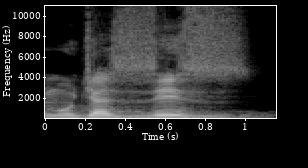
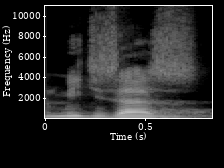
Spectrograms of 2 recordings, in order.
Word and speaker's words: Mujazziz: Jadi beliau menunjuk Alqamah bin Mujazziz. Bacanya Mujazziz, bukan Mijzaz atau Mujzaz, tapi Mujazziz.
